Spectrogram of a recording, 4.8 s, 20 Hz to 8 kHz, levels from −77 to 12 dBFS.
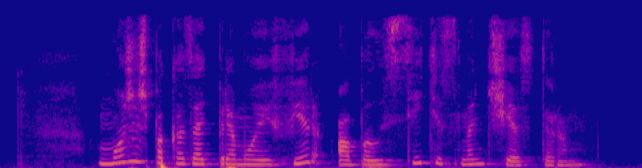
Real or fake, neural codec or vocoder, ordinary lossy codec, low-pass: real; none; MP3, 48 kbps; 7.2 kHz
